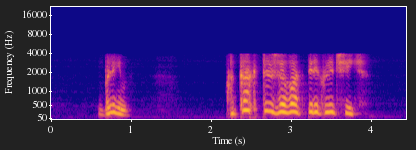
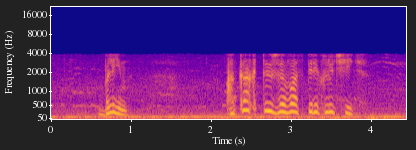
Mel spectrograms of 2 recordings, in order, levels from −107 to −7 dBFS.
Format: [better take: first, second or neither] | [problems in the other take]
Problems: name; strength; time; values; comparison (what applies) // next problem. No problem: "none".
second | noise reduction (neural mask model DeepFilterNet 3)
